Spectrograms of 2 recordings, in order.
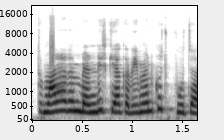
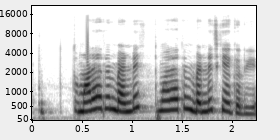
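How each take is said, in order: First: Louder, very fast insistent repeat; stern demand. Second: Higher, louder, fast alarmed question; shocked question. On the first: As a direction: press hard for an answer, no more dodging. Repeats question, demanding answer. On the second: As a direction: blurt it out in alarm at the bandages. Lover notices bandaged hands. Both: Acted.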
